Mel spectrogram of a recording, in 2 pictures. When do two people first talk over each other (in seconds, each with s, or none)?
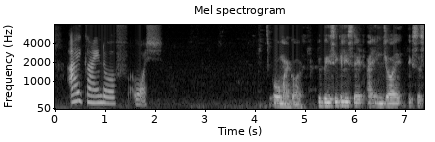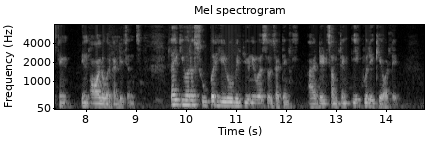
none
